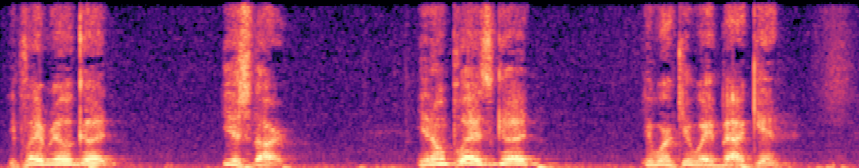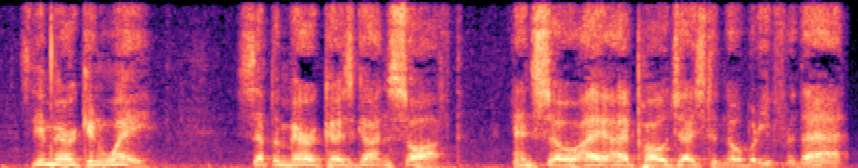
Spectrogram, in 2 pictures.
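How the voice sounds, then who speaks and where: A man's voice: high-pitched, expressive, moderate pace, gravelly, pauses often. A man talking bluntly and emphatically, unapologetic, with faint noise behind him. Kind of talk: blunt, opinionated talk.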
